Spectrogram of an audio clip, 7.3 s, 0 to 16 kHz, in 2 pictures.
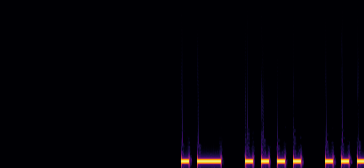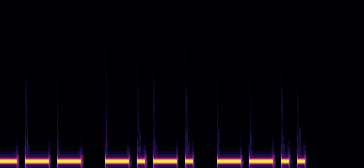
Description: Morse code, heard as a keyed tone, about 15 wpm, 700 Hz. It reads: AH2CZ
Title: USA Call Signs - 5 Characters - Repeated 3x - 15wpm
